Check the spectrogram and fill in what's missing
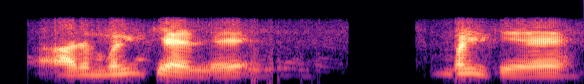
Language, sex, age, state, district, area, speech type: Kannada, male, 30-45, Karnataka, Udupi, rural, conversation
